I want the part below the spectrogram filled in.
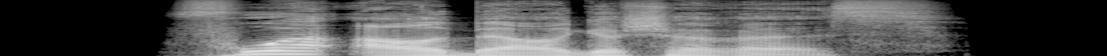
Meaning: strong/mixed nominative/accusative neuter singular comparative degree of vorarlbergisch
- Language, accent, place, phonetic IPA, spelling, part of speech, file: German, Germany, Berlin, [ˈfoːɐ̯ʔaʁlˌbɛʁɡɪʃəʁəs], vorarlbergischeres, adjective, De-vorarlbergischeres.ogg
